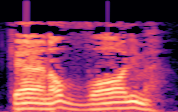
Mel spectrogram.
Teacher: وقوله: وكم قصمنا من قرية كانت ظالمة. قرأها ورش بإدغام التاء في الظاء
